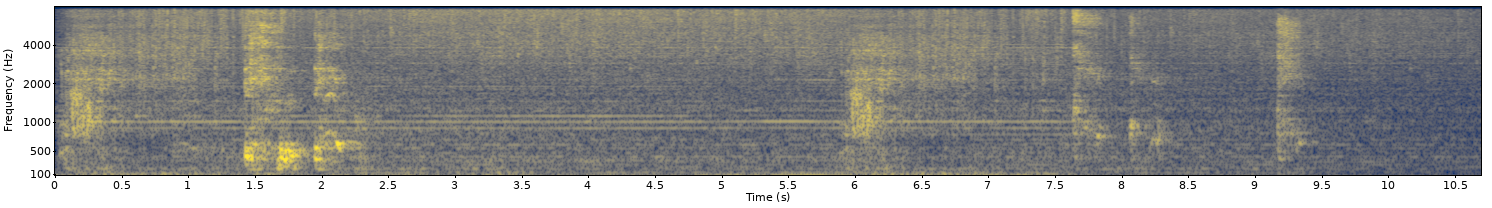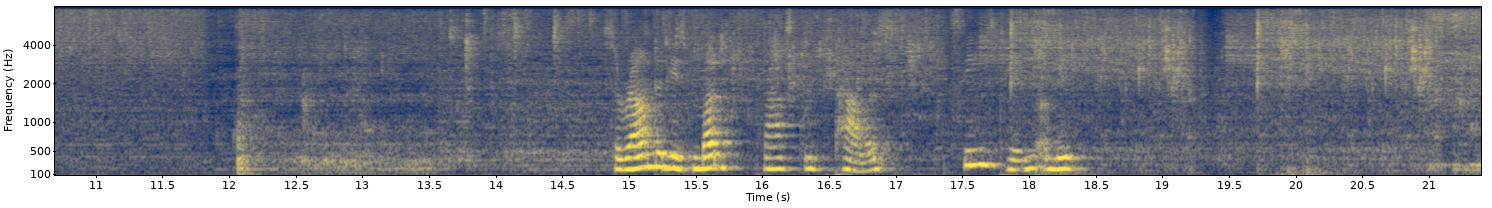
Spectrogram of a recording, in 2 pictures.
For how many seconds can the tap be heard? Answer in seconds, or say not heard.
21 s.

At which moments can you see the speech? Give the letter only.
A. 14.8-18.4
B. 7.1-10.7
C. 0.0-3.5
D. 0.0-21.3
A.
